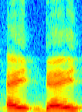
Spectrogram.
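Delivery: ए, डे stretched very slowly to show the ay glide; teacher stretching the vowel in day; drawn-out ay. Shown as a demonstration. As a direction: pull out the ए in डे slowly. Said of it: "इसका जो ये पूंछ है ना".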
